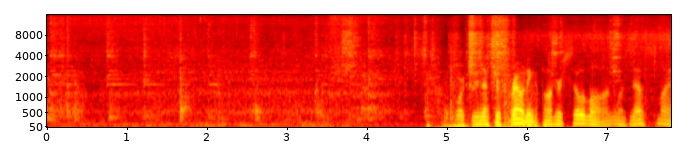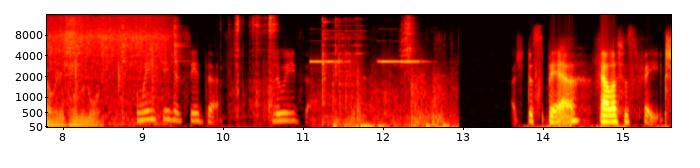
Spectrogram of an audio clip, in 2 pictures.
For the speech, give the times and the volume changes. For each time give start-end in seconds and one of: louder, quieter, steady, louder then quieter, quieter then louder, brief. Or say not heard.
5.1-11.2 quieter
13.8-15.5 brief.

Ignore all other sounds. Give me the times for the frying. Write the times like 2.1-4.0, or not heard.
0.0-9.4.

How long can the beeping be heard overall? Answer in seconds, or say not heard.
2 s.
